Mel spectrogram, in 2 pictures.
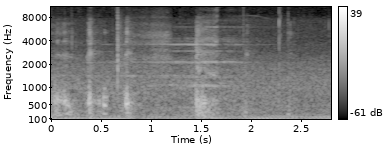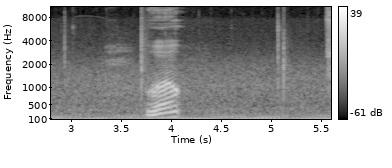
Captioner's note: coughing; gurgling, coughing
